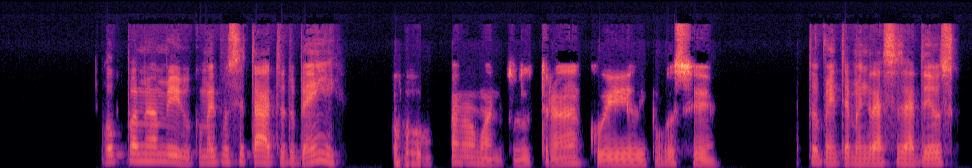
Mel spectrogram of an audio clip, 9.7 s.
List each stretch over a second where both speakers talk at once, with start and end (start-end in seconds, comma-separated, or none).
none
